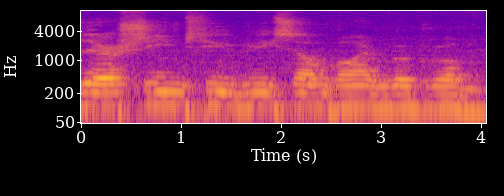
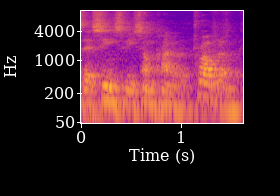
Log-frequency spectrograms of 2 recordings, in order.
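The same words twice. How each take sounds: First: The sentence is spoken in a distorted voice. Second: The sentence is spoken in a normal voice. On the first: This is the message after being distorted in transit. "as it comes up here, it becomes" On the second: This is the message as it was first sent. "someone here says"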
